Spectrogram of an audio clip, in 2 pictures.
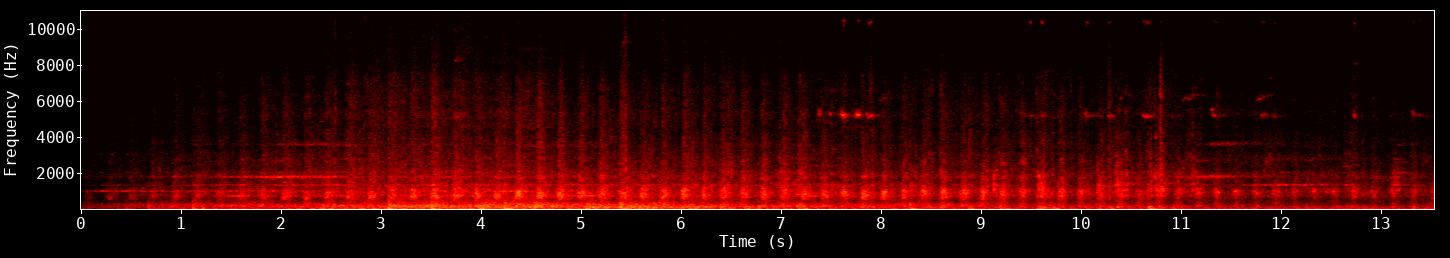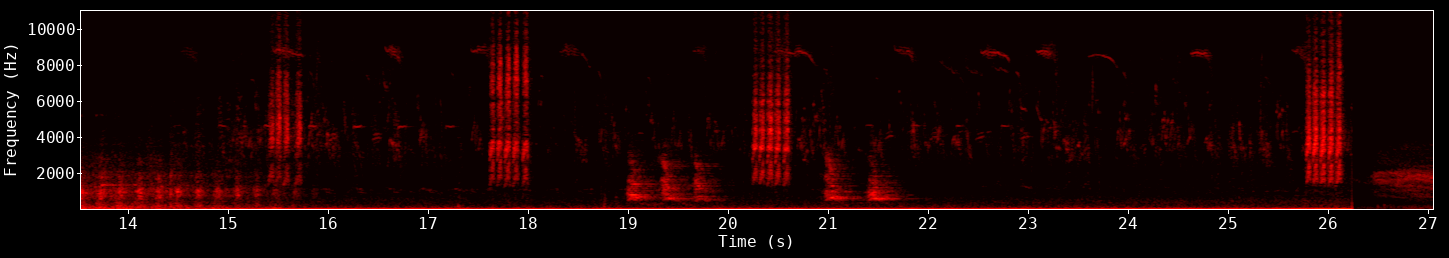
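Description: Train running over jointed track, a rapid clickety-clack of wheels with some steady tones above it, fading away after about fourteen seconds. A quieter stretch follows, with a few sharp clicks and short bird calls.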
